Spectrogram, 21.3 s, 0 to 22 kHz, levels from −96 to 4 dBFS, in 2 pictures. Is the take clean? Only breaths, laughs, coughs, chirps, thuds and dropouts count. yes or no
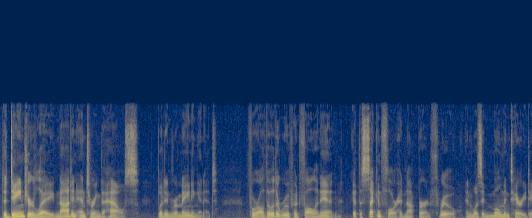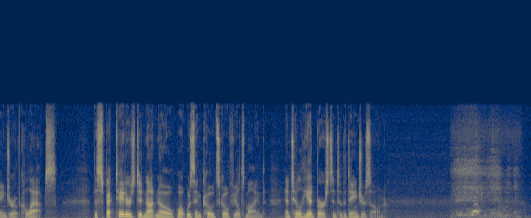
no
